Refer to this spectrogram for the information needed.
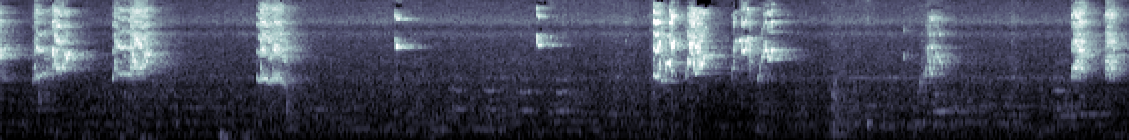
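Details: Blue and green lovebirds chirping in the morning: short, harsh, shrill chirps in clustered bursts, some doubled, roughly ten across the stretch, with brief thin high notes between and a quiet background.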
